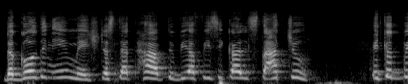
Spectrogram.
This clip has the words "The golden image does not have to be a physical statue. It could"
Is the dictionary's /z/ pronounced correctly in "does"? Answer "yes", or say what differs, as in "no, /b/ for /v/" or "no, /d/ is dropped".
no, /s/ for /z/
